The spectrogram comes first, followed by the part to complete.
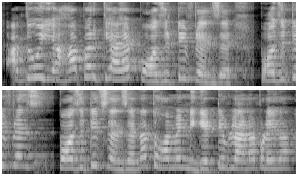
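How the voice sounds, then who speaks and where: A woman with a high, bright voice teaches an exam-prep lesson. She talks patiently and says key words again and again. She reads each English example sentence slowly and carefully. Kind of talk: recorded video lesson.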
